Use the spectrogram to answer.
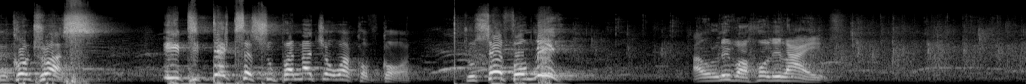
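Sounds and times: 
speech: 0.0s - 1.0s, 1.6s - 5.7s, 6.9s - 8.4s
audience clapping: 5.7s - 10.2s.

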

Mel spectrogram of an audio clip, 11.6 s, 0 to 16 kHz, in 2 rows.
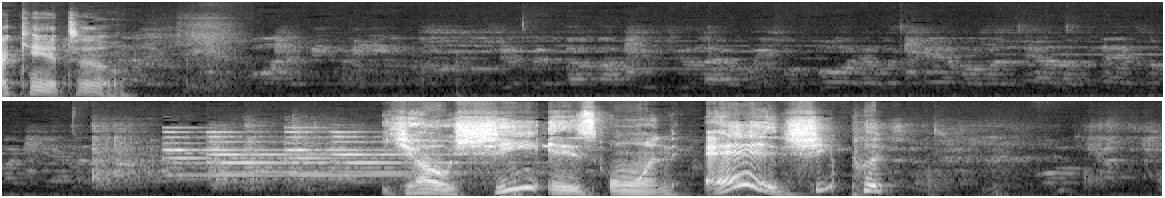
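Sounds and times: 
speech: 0.0s - 0.8s, 7.7s - 10.4s
bright doorbell chime: 6.6s - 9.0s
voices: 7.7s - 10.9s.

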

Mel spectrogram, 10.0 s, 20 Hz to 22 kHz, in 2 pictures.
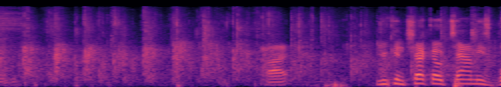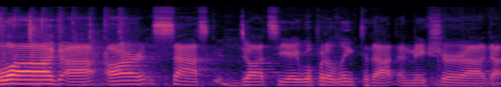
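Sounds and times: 
small group applauding: 0.0s - 6.7s
speech: 2.7s - 3.1s, 3.8s - 10.0s.

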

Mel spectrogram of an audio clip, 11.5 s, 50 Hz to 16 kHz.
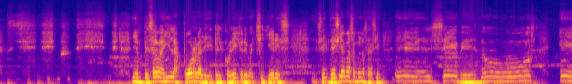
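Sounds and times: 
person imitating a crowd whistling with breathy hissing bursts: 0.0s - 3.9s
speech: 2.6s - 11.4s.

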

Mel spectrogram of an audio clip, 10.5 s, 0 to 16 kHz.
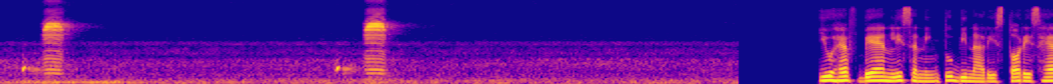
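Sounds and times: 
woodcock giving harsh buzzy calls: 0.2s - 1.1s, 3.3s - 4.4s
speech: 8.2s - 10.5s.

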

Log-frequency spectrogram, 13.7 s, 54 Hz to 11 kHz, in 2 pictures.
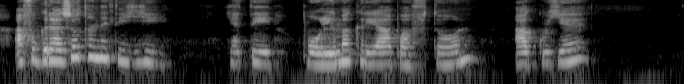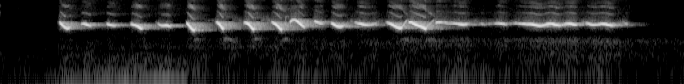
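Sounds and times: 
speech: 0.2s - 6.0s
birdsong-like whistling and warbling trill: 7.4s - 13.2s.

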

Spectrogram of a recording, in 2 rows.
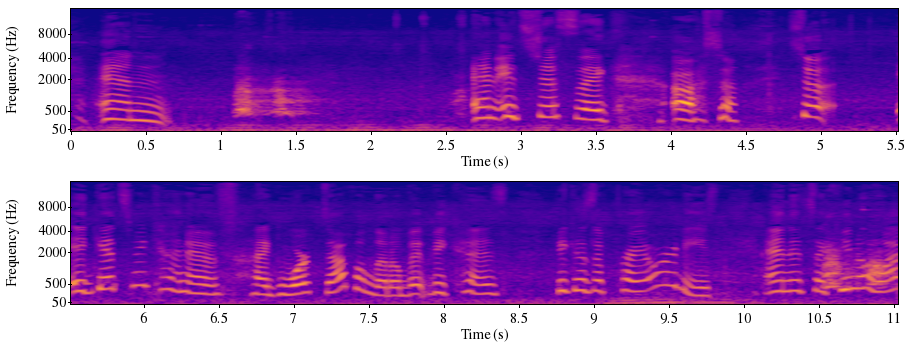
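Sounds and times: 
speech: 0.2s - 0.8s, 2.7s - 11.0s
dog barking: 1.1s - 1.7s, 10.5s - 11.0s.

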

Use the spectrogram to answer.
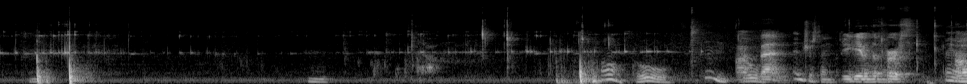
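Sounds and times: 
bright glass clinks in a toast: 0.0s - 9.0s
speech: 6.0s - 9.6s.

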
